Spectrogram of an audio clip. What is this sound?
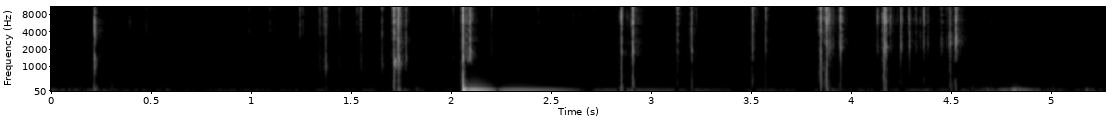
Breaking open a walnut using a metal nutcracker.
